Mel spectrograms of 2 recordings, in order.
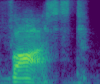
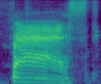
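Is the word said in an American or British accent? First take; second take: British; American. First: The word is said in a British accent. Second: The word is said in an American accent. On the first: "British English වල මේක fast කියලා තමයි කියන්නේ" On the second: "Americans ලා කියනවා ඒක fast කියලා"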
